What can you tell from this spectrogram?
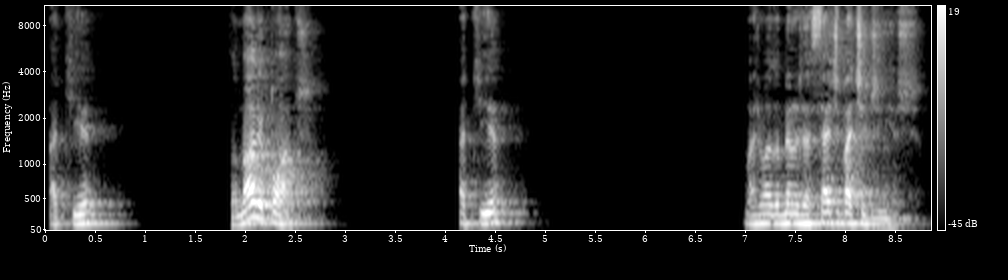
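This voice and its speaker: A male therapist leading a guided tapping exercise on a live stream, giving calm step-by-step instructions and slowly repeating affirmations. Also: mid-range voice, echoey room.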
